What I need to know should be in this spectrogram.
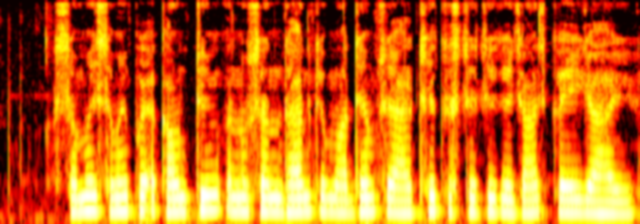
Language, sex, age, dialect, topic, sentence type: Magahi, male, 60-100, Southern, banking, statement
